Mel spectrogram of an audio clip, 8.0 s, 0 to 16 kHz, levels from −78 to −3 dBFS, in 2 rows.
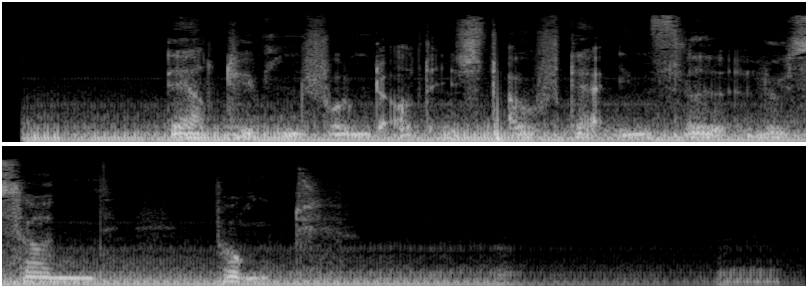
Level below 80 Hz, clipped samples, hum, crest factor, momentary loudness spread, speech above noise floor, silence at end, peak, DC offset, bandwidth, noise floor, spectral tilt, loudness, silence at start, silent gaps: -32 dBFS; under 0.1%; 60 Hz at -30 dBFS; 18 dB; 15 LU; 25 dB; 0.1 s; -6 dBFS; under 0.1%; 11.5 kHz; -48 dBFS; -7 dB/octave; -26 LUFS; 0.1 s; none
